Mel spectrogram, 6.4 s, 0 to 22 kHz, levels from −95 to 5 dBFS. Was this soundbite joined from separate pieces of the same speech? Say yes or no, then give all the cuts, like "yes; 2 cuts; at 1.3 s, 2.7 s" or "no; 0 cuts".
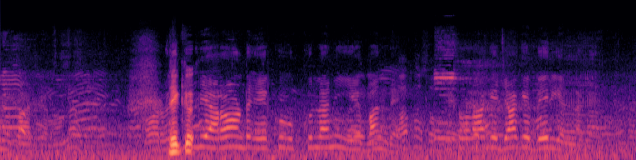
no; 0 cuts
